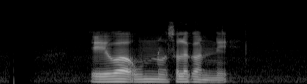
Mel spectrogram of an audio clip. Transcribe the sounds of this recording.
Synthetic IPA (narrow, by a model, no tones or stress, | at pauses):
eːʋaːʔunːosɐlɐkanːe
